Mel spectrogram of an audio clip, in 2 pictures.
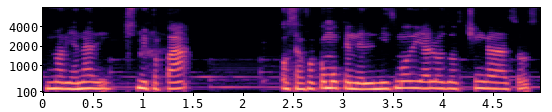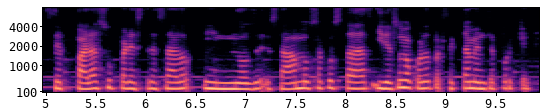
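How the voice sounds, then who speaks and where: On a podcast, a woman with a Mexican accent chats casually through a personal story, animatedly performing what her family members said. Her mid-range voice moves briskly over soft background music, and the audio is poor.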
